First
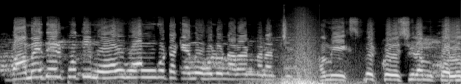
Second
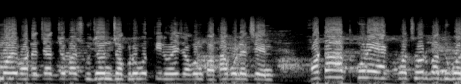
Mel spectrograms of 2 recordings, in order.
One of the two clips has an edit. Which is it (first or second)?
first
